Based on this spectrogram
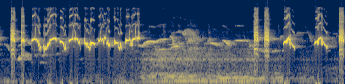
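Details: Oriental magpie-robin (kacer) song in the rapid 'tembakan rapat' style, used as a lure for kept birds: fast bursts of sharp, high chirps and whistled slurs, a harsh scratchy buzzing stretch midway, then more clipped high notes.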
